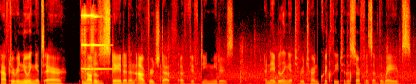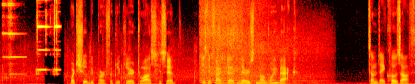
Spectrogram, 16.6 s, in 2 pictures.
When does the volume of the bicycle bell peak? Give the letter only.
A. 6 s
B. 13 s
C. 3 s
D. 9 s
D.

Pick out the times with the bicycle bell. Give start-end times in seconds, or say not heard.
1.6-2.3, 8.3-9.6.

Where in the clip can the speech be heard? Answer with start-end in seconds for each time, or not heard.
0.0-8.2, 9.7-14.2, 15.7-16.5.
